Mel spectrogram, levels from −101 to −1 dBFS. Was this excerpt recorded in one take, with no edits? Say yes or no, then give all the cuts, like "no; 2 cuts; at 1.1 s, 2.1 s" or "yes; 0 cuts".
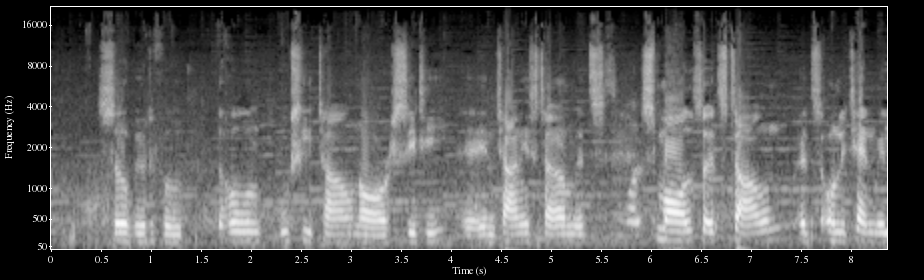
yes; 0 cuts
